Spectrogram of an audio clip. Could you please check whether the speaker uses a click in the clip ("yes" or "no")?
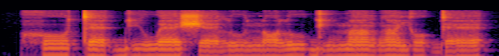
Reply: no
